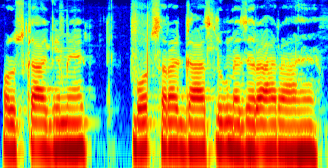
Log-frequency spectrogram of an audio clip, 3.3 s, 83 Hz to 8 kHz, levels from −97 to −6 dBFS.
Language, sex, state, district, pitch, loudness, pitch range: Hindi, male, Arunachal Pradesh, Papum Pare, 140 Hz, -14 LUFS, 135-145 Hz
